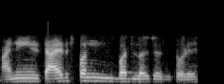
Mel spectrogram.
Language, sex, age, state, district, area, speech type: Marathi, male, 45-60, Maharashtra, Amravati, urban, conversation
